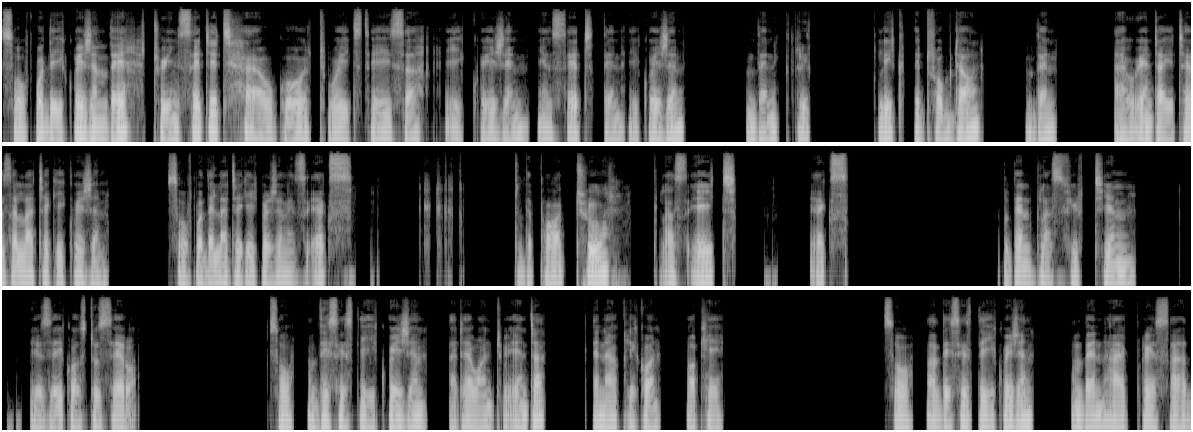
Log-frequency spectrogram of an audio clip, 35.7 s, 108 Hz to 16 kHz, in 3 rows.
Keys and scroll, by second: 14.8-16.3 typing, 18.5 8, 19.5 x, 22.2 1, 22.5 5, 23.8 =, 25.3 0.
